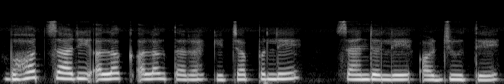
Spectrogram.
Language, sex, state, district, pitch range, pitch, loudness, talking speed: Hindi, female, Sikkim, Gangtok, 220-255 Hz, 230 Hz, -15 LUFS, 120 wpm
